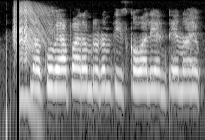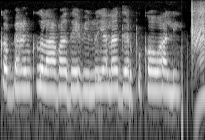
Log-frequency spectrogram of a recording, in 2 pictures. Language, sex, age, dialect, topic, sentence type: Telugu, female, 46-50, Central/Coastal, banking, question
